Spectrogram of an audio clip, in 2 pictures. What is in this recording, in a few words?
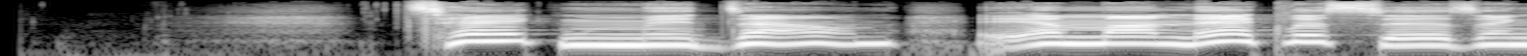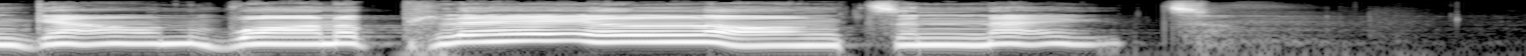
VOX DRY; Lewitt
